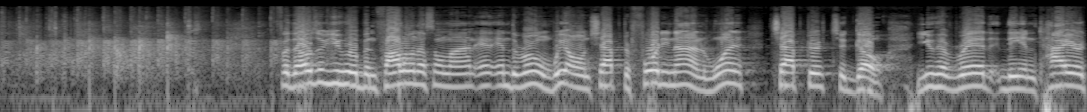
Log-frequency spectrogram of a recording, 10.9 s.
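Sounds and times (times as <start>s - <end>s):
audience hand clapping: 0.0s - 3.4s
speech: 2.8s - 10.8s.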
